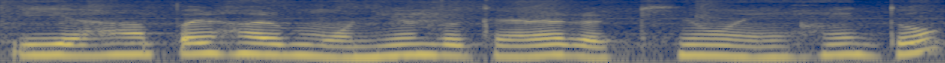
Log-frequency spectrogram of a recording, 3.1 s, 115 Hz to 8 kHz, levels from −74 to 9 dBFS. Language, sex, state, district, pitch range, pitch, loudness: Hindi, female, Punjab, Pathankot, 190-215 Hz, 200 Hz, -15 LUFS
